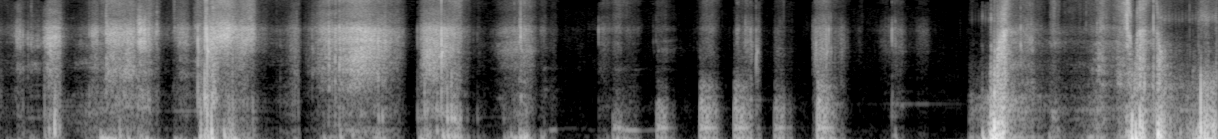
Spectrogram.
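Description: Handling noise from a handheld camera being carried while someone walks: rustling, bumps and footsteps, then a few loud knocks near the end.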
